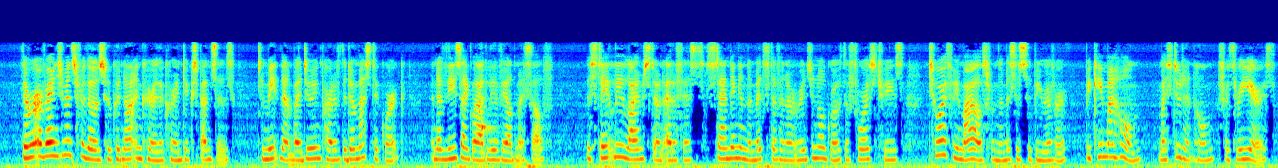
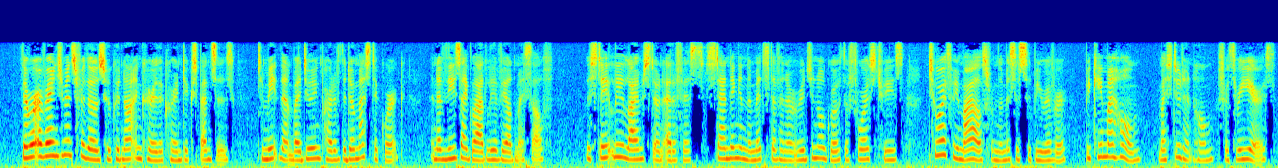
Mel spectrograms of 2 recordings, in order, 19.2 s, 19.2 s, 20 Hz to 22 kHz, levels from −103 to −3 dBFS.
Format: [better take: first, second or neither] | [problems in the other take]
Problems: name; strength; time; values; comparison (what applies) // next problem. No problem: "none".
second | background sound (Bowed string instrument); 11 dB below the speech // room echo; dies away in 0.4 s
